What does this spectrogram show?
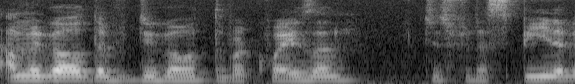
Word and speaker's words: Rayquaza: Rayquaza. Sounds like a Spanish word for like Raquel. Yeah, hey, Rayquaza, come here.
